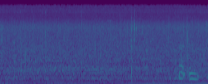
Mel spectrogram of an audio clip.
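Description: Steady hiss of light rain falling on the surrounding foliage, with a few faint ticks of drops.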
